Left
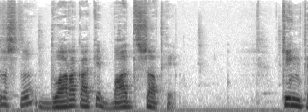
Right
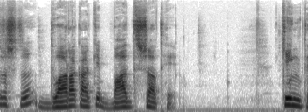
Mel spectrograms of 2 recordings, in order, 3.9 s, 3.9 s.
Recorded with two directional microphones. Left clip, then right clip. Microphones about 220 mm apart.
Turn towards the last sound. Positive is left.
turn(degrees=-45)  # may be behind; listen again after turning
